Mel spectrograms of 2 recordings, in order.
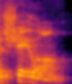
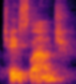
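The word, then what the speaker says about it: chaise longue: It's got the footrest, it's a shalong. That's the original pronunciation of a chase lounge.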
